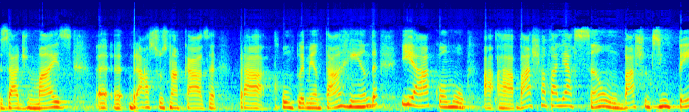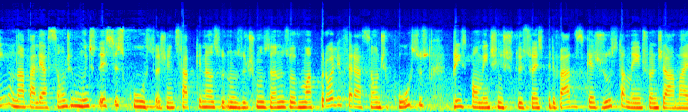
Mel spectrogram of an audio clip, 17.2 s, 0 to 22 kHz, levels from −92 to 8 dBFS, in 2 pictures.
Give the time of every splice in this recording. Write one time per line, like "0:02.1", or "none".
0:06.2

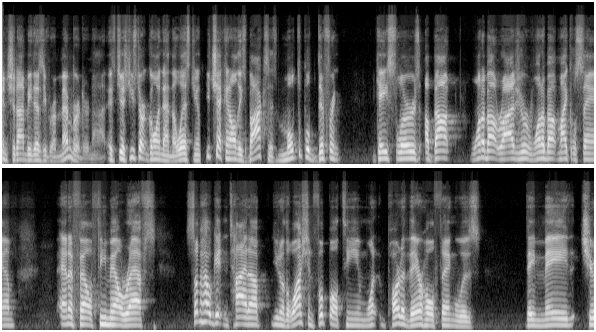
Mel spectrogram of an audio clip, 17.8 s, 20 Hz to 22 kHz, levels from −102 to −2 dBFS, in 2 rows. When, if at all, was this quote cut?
0:03.0

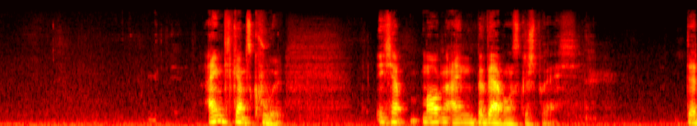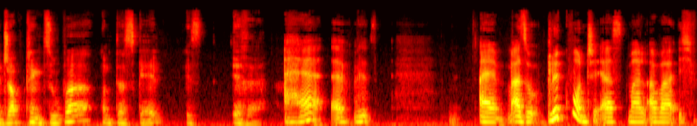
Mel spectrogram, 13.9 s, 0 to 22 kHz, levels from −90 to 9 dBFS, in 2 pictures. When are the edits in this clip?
none

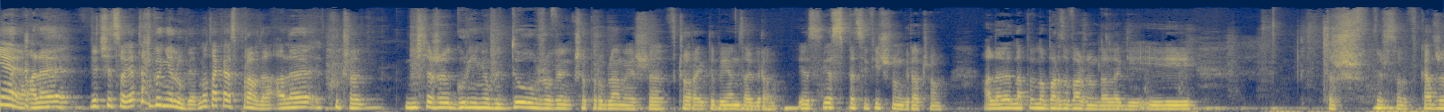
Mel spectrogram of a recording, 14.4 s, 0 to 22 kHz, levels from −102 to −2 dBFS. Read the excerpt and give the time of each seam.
none

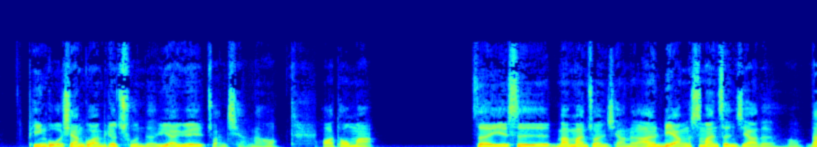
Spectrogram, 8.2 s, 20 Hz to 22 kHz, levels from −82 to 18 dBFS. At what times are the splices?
0:03.1
0:07.0

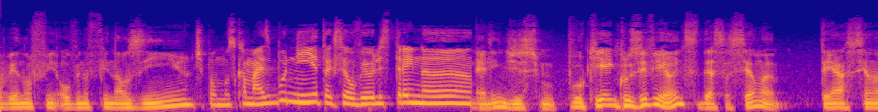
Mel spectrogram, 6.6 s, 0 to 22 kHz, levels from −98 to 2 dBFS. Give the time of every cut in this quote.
0:01.4
0:03.5

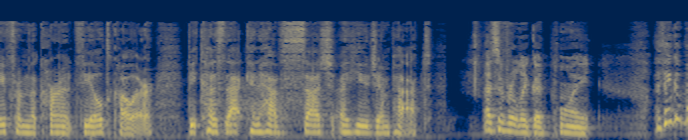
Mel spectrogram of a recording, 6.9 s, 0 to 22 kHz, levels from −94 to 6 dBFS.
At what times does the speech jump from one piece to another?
none

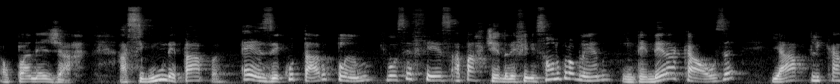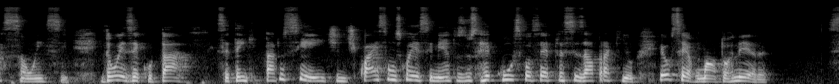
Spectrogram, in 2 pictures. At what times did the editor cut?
0:11.2

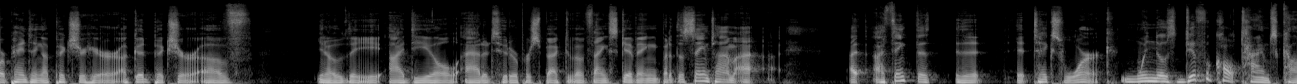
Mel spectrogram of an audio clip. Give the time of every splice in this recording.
0:11.2

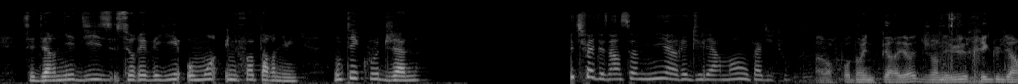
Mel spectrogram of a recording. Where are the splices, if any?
none

